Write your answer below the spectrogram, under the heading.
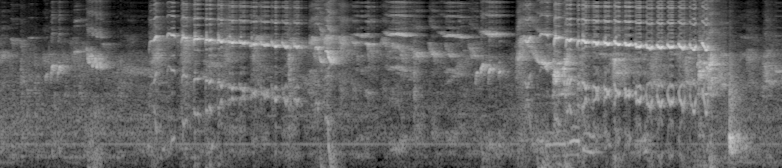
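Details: White-rumped shama from a Kebumen, Indonesia breeding farm delivering two long bursts of song. Each burst is a thin, high, slightly falling whistle over quick chattering notes, separated by a brief softer pause.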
